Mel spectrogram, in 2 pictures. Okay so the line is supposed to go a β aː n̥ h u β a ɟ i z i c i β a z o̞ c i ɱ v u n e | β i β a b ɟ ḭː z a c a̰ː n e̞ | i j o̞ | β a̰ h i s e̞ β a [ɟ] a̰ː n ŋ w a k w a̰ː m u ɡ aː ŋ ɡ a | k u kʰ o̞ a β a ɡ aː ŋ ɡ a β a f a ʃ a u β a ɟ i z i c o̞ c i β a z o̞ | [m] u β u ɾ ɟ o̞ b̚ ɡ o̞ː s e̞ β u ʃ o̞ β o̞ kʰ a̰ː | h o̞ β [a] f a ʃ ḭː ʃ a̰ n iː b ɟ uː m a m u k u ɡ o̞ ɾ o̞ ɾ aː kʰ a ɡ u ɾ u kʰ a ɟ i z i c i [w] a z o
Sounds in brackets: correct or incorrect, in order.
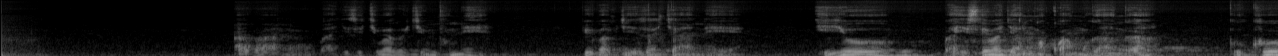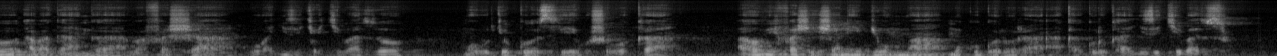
correct, correct, incorrect: i, incorrect: β

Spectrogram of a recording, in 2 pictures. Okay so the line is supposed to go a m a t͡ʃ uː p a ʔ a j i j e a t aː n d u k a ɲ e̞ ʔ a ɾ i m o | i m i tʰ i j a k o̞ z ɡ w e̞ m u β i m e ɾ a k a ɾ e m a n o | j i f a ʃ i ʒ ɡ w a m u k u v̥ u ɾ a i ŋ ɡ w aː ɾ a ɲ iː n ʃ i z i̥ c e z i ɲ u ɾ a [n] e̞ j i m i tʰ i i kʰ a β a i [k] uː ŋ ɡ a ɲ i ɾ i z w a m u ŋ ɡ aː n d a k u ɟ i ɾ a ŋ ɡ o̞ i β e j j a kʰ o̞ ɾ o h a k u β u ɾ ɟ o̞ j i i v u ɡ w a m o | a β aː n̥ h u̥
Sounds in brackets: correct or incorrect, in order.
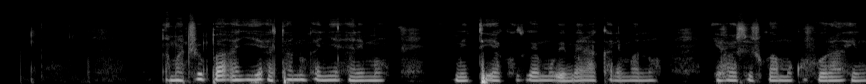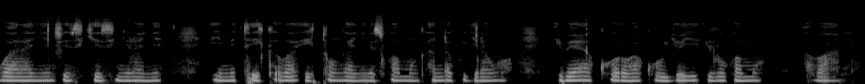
incorrect: ɲ, incorrect: t

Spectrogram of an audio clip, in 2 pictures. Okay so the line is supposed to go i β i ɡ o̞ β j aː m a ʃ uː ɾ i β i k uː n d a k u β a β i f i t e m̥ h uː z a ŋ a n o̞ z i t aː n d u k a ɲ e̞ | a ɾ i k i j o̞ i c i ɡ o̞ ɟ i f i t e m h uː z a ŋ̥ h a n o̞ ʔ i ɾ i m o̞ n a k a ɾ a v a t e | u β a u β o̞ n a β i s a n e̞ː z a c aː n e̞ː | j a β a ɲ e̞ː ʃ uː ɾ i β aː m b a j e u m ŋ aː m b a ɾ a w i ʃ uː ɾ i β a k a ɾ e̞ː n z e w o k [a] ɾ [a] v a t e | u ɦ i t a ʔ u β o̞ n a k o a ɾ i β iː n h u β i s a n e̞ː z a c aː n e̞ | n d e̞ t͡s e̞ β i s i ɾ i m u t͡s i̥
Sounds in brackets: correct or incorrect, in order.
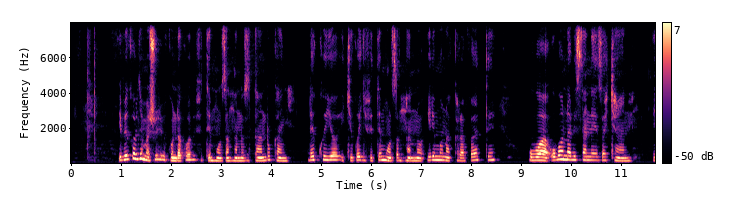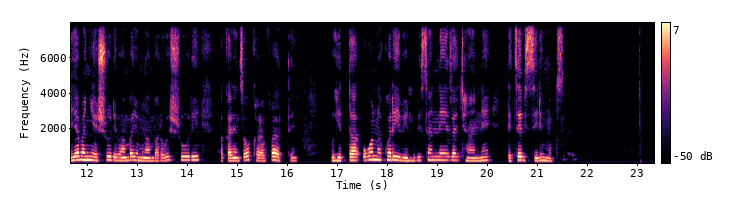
correct, correct

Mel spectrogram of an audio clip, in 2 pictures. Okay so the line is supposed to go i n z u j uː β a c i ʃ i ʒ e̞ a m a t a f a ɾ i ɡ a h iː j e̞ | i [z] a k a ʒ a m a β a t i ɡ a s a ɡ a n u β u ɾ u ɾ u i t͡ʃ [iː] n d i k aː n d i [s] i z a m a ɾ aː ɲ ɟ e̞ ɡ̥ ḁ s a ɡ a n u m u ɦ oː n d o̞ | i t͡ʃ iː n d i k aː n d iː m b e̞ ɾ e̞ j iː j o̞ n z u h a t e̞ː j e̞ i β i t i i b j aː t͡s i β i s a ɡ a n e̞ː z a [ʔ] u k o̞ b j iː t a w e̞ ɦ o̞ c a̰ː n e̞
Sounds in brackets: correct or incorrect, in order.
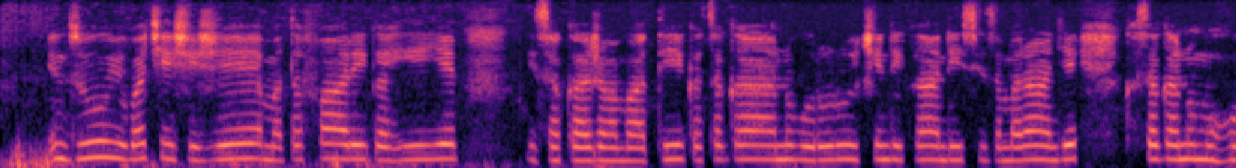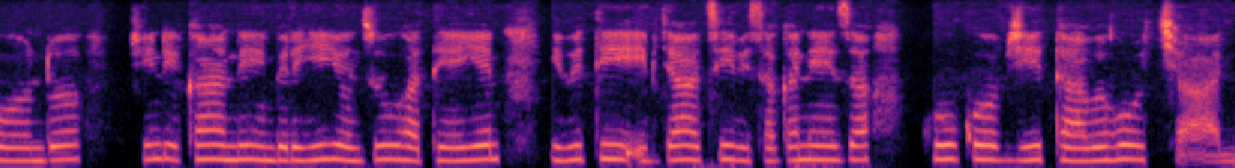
incorrect: s, correct, correct, incorrect: k

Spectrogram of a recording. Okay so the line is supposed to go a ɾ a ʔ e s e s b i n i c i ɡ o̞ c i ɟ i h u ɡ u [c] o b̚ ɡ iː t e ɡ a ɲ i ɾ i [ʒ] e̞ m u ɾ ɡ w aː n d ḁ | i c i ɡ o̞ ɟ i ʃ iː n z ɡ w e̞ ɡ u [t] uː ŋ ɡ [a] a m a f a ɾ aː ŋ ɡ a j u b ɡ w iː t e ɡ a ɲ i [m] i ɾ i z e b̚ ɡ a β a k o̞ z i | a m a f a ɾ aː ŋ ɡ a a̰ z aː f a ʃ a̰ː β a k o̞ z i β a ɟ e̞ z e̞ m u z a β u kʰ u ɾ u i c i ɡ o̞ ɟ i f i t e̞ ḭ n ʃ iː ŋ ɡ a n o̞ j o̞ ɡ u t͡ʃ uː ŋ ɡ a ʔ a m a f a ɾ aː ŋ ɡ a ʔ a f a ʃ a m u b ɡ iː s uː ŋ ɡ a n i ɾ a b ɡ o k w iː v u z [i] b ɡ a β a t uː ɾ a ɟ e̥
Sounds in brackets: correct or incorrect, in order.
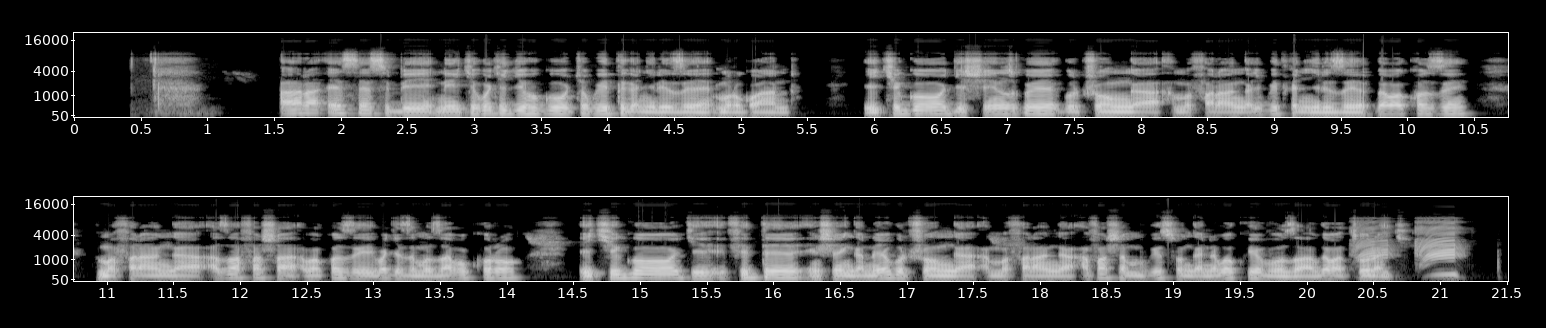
correct, incorrect: z, incorrect: t͡ʃ, correct, incorrect: ɲ, incorrect: a

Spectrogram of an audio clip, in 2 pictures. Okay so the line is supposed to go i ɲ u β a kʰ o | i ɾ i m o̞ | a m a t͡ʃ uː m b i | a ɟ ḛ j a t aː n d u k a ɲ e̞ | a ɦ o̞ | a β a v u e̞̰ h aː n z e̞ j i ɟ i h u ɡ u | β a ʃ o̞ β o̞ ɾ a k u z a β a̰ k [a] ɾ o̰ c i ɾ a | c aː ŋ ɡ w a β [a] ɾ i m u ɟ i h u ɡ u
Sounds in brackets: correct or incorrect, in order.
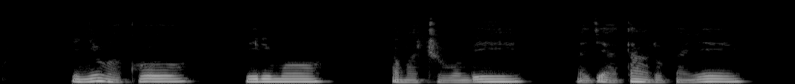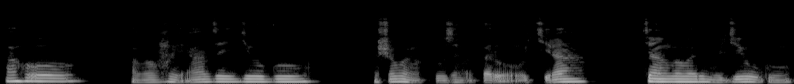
correct, correct

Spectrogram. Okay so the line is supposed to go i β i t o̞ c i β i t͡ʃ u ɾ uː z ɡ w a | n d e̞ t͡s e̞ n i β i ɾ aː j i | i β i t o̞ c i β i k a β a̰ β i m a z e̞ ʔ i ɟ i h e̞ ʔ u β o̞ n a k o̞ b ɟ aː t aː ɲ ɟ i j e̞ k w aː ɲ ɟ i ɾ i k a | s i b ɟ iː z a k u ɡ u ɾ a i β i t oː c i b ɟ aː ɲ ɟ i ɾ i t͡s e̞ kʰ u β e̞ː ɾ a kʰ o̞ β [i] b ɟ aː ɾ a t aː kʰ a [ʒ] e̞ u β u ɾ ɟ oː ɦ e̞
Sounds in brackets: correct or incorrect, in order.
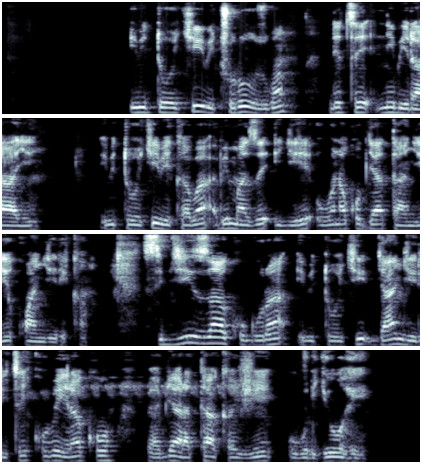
incorrect: a, correct

